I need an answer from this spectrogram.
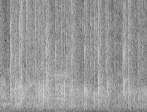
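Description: Concert audience applauding for a guest singer while the guitarist changes instruments, fairly soft clapping from many hands with distinct individual claps standing out.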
